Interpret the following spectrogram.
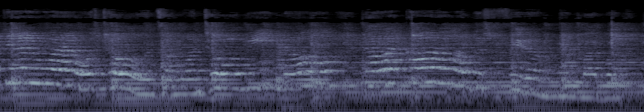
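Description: A young girl singing a ballad into a handheld microphone, her voice sliding through long held notes.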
